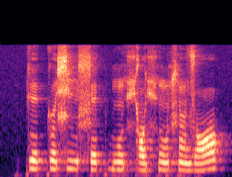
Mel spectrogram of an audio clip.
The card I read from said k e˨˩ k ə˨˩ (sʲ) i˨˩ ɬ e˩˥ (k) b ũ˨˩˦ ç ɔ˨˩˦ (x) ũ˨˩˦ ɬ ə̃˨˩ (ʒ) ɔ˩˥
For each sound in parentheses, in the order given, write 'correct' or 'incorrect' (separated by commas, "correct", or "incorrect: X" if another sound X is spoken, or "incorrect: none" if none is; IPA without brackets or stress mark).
incorrect: ɕ, correct, incorrect: ç, incorrect: z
